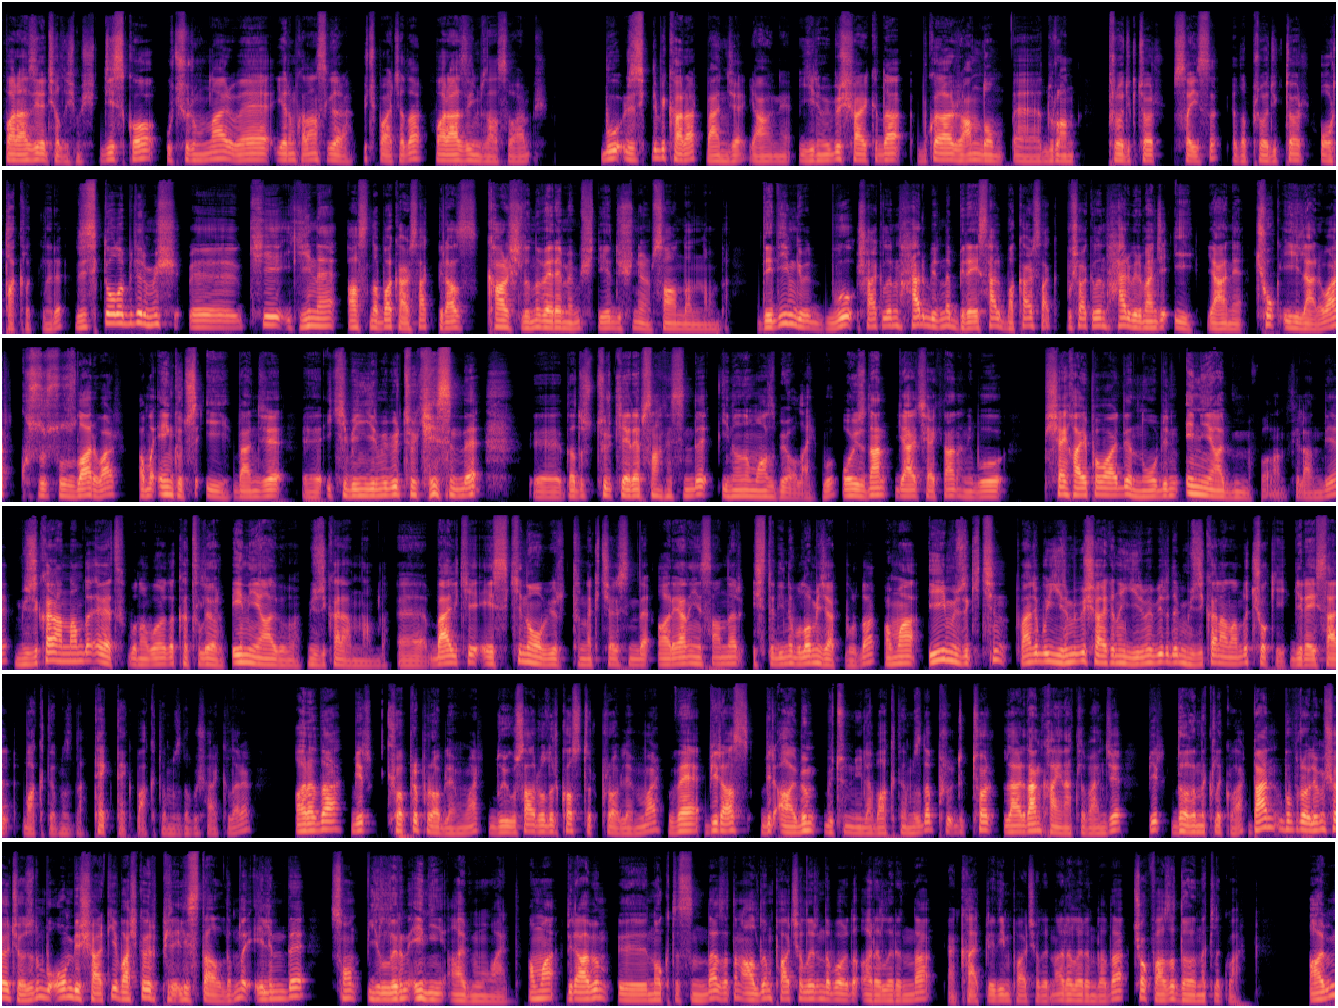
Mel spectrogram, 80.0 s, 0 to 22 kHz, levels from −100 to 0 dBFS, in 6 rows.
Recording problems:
abrupt cut into speech; at the end

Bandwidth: 17.5 kHz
